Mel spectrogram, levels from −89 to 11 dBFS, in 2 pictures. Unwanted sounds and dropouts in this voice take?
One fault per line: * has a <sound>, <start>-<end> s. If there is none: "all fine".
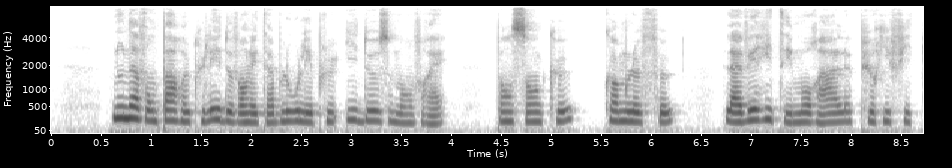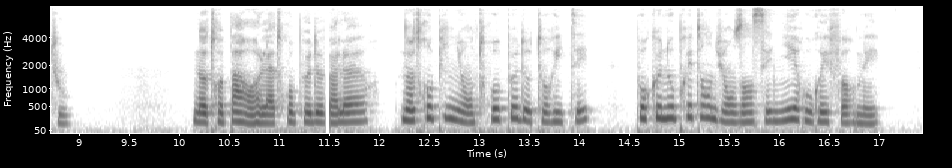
* has a dropout, 11.5-11.5 s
